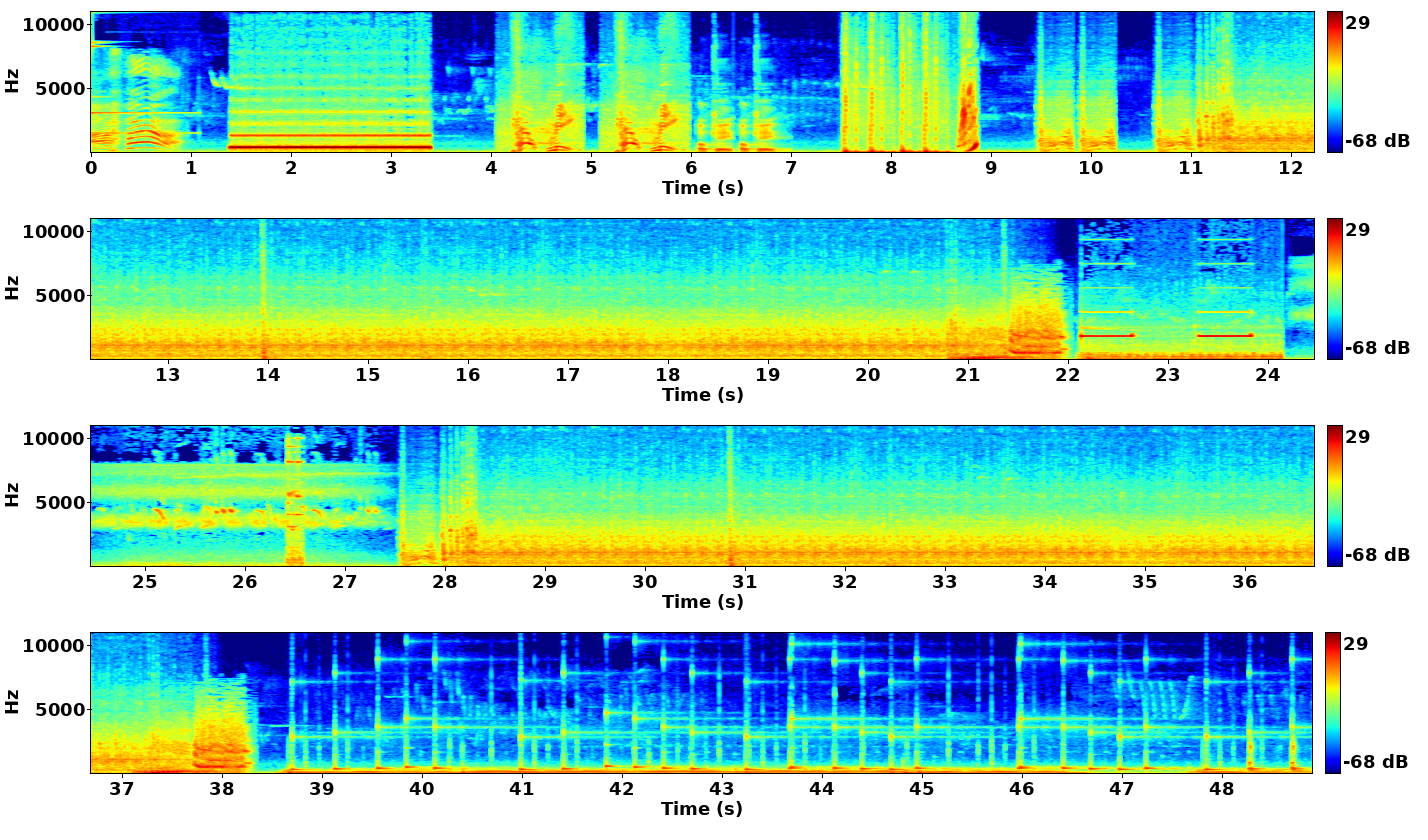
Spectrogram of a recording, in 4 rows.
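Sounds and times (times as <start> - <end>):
small tractor engine running: 10.7 - 24.2, 27.6 - 38.9.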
